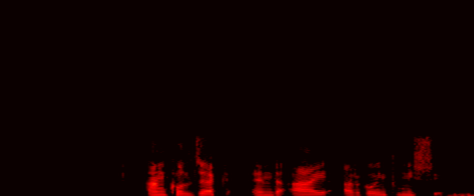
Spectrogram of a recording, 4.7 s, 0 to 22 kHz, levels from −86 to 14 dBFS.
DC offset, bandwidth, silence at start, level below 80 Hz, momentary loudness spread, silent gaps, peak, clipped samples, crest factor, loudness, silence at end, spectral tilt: under 0.1%; 7 kHz; 1.45 s; under -90 dBFS; 11 LU; 2.15-2.22 s, 2.28-2.50 s, 3.30-3.42 s, 3.86-3.90 s; -30 dBFS; under 0.1%; 24 dB; -53 LUFS; 0 s; -3 dB/octave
